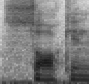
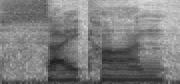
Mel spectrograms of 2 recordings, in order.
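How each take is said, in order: First: It is said the way local people say it. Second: It is said the way outsiders say it. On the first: The speaker is from the area. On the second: The speaker is not from the area.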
